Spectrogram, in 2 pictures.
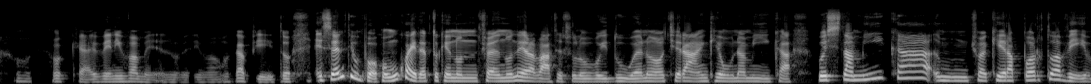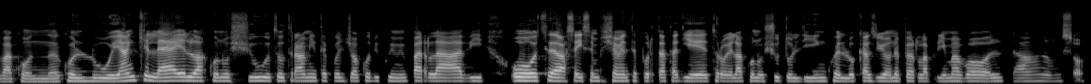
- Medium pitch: Yes, medium, 155 Hz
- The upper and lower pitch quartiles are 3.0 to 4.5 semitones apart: No, narrow, 2.5 semitones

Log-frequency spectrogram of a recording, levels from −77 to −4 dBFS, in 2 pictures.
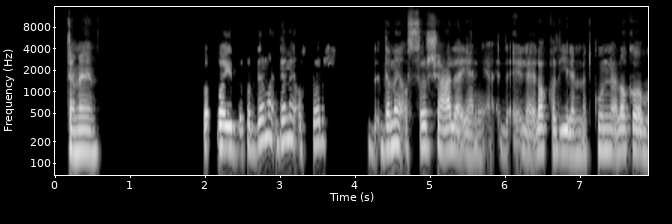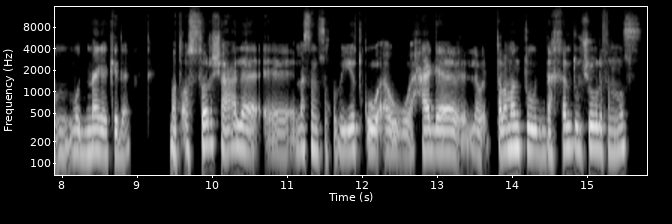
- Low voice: No, medium, 150 Hz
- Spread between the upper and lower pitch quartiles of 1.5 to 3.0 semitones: Yes, narrow, 2.4 semitones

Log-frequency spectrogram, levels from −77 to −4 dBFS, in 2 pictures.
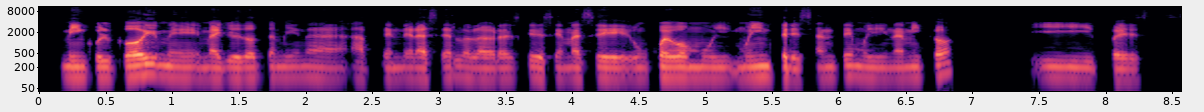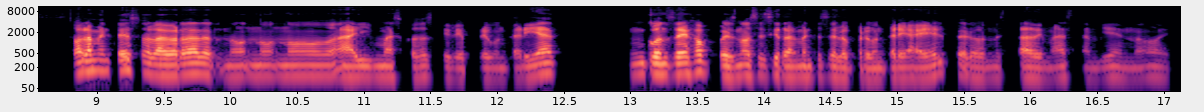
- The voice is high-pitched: No, low, 105 Hz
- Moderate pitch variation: No, narrow, 2.3 semitones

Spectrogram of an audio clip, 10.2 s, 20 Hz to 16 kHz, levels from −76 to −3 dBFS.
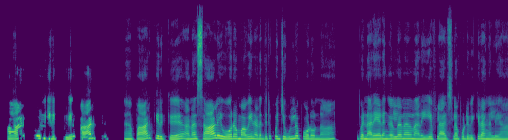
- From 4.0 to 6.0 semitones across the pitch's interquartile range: No, average, 2.8 semitones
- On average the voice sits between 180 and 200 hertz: No, high, 215 Hz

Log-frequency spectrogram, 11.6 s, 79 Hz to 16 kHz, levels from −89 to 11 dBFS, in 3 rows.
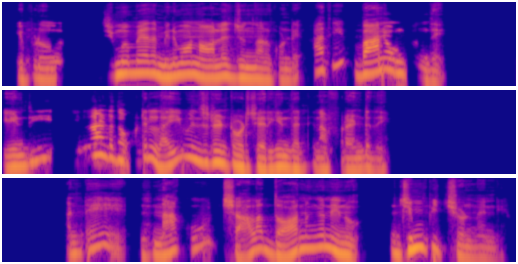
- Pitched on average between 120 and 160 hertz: Yes, medium, 140 Hz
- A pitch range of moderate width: No, wide, 7.6 semitones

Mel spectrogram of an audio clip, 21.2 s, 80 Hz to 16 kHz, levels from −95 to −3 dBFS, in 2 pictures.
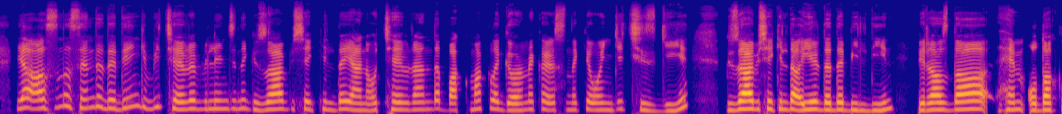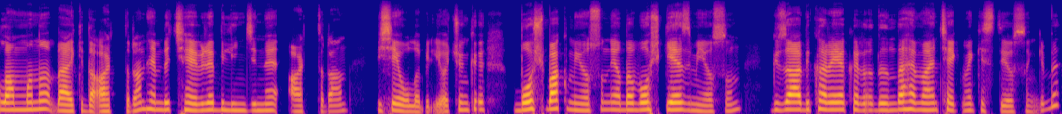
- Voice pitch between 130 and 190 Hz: No, high, 225 Hz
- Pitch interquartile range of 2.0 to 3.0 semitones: Yes, narrow, 2.6 semitones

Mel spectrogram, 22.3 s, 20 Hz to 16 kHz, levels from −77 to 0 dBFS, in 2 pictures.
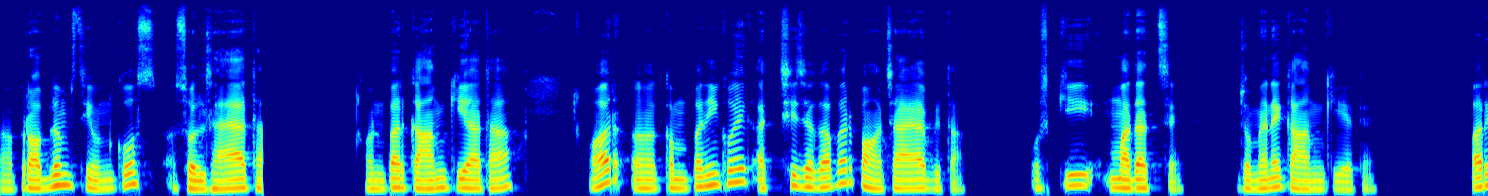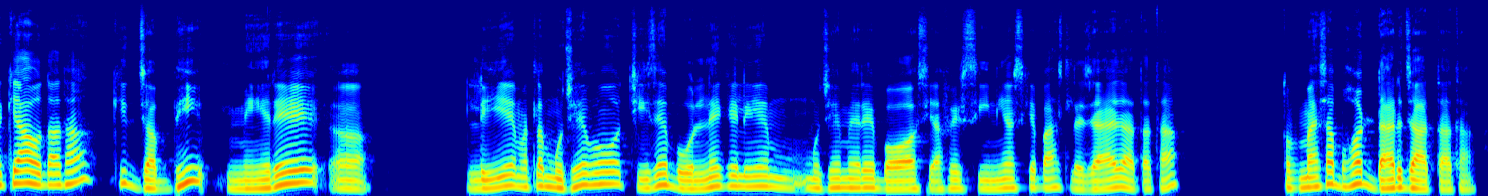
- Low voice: Yes, low, 120 Hz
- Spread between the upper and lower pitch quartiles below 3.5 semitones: No, average, 3.8 semitones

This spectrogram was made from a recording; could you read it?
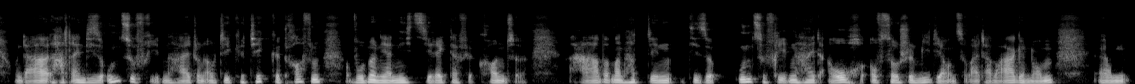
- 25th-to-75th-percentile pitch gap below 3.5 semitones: Yes, average, 2.9 semitones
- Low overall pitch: Yes, very low, 90 Hz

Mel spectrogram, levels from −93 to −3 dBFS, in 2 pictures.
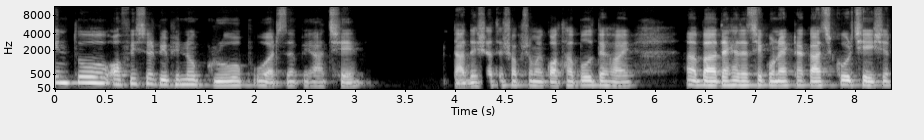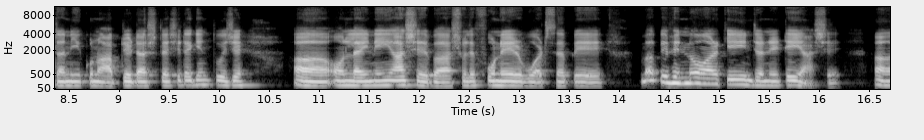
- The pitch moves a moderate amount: No, narrow, 2.2 semitones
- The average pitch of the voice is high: No, low, 130 Hz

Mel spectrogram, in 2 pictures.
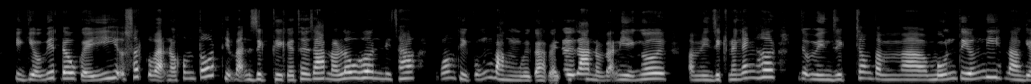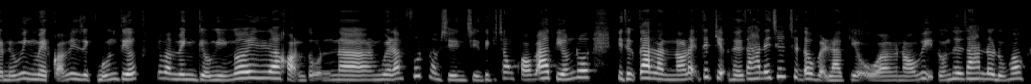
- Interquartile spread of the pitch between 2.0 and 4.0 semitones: No, average, 4.5 semitones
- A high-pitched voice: Yes, high, 240 Hz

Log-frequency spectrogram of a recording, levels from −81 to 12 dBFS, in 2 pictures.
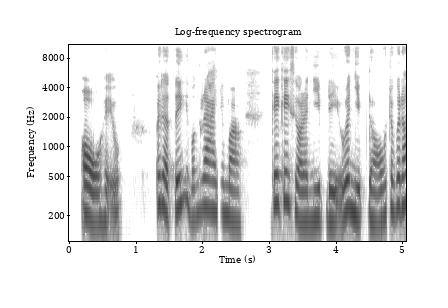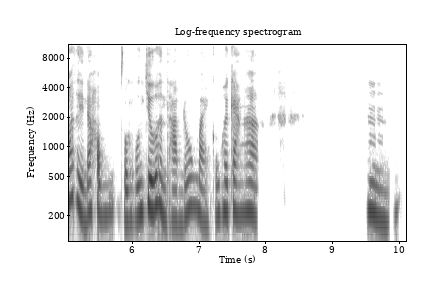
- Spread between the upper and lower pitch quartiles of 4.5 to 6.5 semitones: No, average, 3.7 semitones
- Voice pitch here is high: Yes, high, 210 Hz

